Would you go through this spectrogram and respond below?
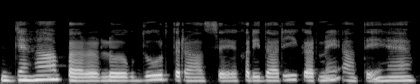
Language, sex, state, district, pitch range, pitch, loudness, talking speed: Hindi, female, Delhi, New Delhi, 170-190 Hz, 180 Hz, -15 LUFS, 155 wpm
